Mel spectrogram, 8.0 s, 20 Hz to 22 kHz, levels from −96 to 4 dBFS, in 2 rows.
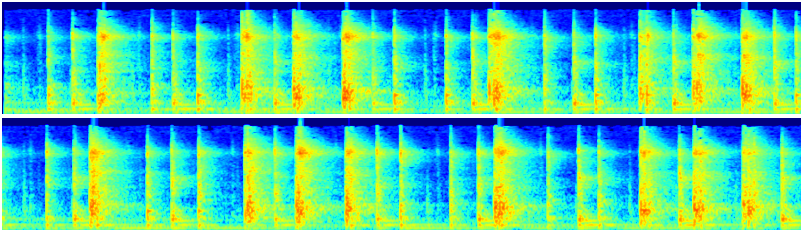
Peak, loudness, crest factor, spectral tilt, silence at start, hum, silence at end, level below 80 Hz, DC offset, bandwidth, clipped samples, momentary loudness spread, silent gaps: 0 dBFS; -17 LUFS; 20 dB; -0.5 dB/octave; 0 s; none; 0 s; -54 dBFS; under 0.1%; over 20 kHz; under 0.1%; 11 LU; none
